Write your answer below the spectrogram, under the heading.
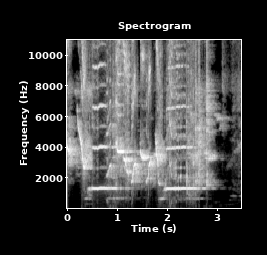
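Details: Samyong bird in energetic morning song, a steady clear whistled tone running under busy, warbled flourishes and sweeps, then trailing off into quiet.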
